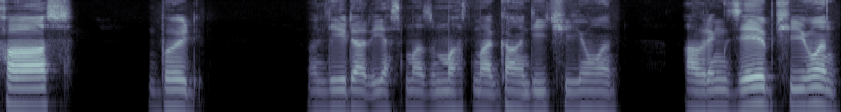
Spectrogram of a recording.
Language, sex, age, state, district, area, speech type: Kashmiri, male, 30-45, Jammu and Kashmir, Kulgam, rural, spontaneous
